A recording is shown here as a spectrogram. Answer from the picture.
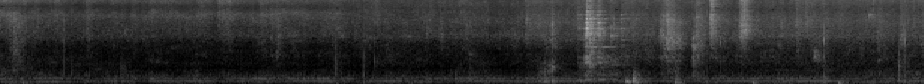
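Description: Light clicks and knocks of small objects being handled and set down on a tabletop, in a cluster from about halfway in, the loudest a sharp knock near two-thirds of the way through, over a faint steady low hum.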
